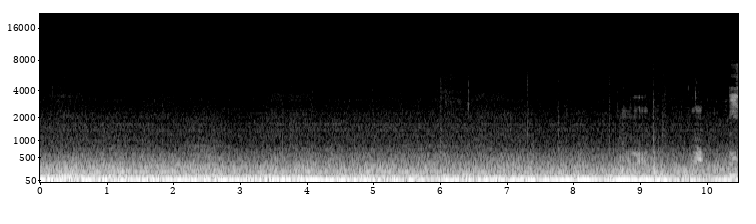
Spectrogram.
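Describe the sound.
Steady low engine rumble from a car with a large, powerful engine, driven along a road in third gear. The rumble runs continuously and evenly at a fairly loud level for the whole stretch.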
